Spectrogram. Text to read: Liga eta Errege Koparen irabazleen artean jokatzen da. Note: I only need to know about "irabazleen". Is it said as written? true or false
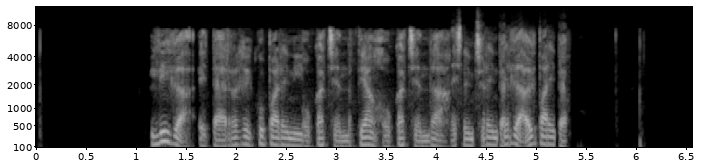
false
